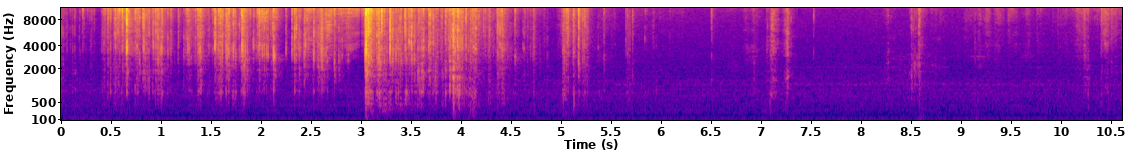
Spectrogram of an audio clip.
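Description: Foil wrapper of a Pokémon trading-card booster pack being torn open and crinkled by hand, a dense crackling over the first four seconds that is loudest about three seconds in. One more short crinkle follows about five seconds in, then only a few faint clicks as the cards are slid out.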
